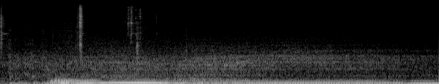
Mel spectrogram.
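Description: A car engine cranks and catches with a loud low rumble, then settles into a steady idle, with a faint jingle of keys at the start.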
